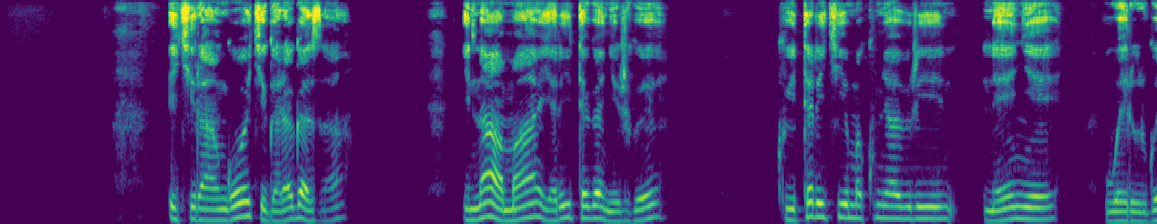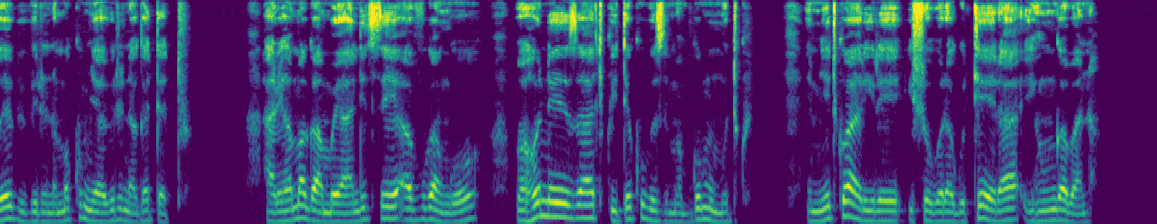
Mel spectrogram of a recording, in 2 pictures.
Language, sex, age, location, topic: Kinyarwanda, male, 25-35, Nyagatare, health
